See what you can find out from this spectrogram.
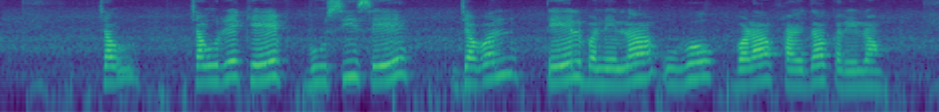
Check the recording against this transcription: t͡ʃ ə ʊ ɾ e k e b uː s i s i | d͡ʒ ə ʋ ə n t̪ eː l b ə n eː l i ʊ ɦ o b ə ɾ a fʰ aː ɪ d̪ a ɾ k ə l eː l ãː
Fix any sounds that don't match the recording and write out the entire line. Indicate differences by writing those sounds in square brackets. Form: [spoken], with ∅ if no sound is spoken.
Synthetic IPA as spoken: t͡ʃ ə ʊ ɾ e k e b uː s i s [e] | d͡ʒ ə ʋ ə n t̪ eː l b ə n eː l [a] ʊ ɦ o b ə [ɽ] a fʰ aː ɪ d̪ a [∅] k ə [ɾ] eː l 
